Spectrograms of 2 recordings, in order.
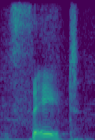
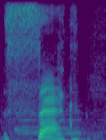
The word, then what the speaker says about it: Seth: name i said last name sait i said say it sate no no it's seth first i have to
